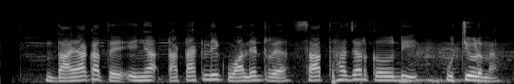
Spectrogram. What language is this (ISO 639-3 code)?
sat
